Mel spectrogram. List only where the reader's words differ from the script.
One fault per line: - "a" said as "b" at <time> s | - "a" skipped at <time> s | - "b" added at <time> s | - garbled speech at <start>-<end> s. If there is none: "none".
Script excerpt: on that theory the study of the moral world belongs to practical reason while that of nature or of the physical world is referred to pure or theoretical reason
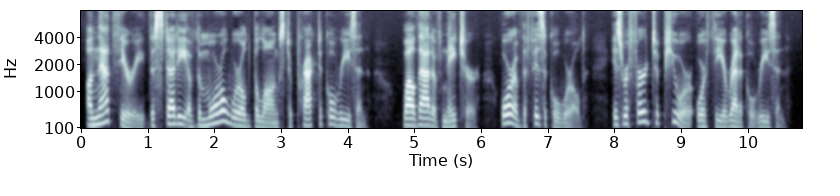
none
